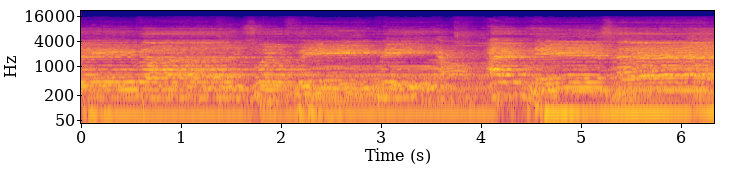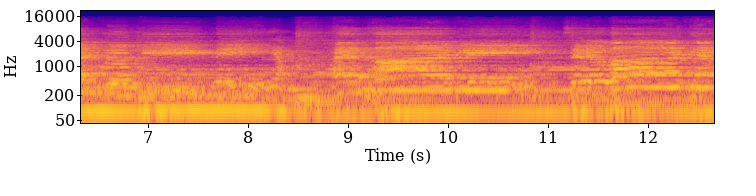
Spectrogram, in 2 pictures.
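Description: Male gospel trio singing in close harmony into microphones, holding long notes, over acoustic guitar and bass guitar accompaniment.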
